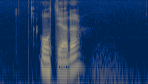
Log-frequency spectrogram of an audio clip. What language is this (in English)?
Swedish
